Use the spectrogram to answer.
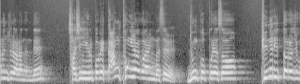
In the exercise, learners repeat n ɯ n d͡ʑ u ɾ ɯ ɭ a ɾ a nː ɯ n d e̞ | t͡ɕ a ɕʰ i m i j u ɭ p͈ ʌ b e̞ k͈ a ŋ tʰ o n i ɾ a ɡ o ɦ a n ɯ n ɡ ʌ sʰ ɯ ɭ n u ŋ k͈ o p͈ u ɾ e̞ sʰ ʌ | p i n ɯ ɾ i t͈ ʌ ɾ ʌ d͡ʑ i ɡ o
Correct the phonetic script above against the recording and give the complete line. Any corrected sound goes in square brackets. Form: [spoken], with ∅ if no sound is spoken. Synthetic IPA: n ɯ n d͡ʑ u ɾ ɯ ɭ a ɾ a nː ɯ n d e̞ | t͡ɕ a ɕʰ i [ɲ] i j u ɭ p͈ ʌ b e̞ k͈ a ŋ tʰ o [ŋ] i ɾ a ɡ o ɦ a n ɯ n ɡ ʌ sʰ ɯ ɭ n u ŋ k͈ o p͈ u ɾ e̞ sʰ ʌ | p i n ɯ ɾ i t͈ ʌ ɾ ʌ d͡ʑ i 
